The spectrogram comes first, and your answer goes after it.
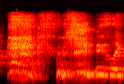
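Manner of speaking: high, loud laugh running into the words. Real, not acted. Retelling the taxi driver's lecture, laughing loudly. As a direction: laugh through the lead-in.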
